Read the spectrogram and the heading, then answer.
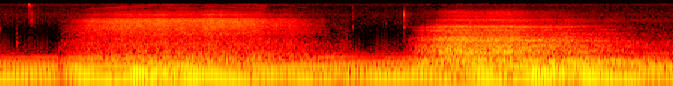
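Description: A long, deep inhale, a short pause, then a slow, full exhale as a person takes a deep breath, with a low steady hum underneath and no talking.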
